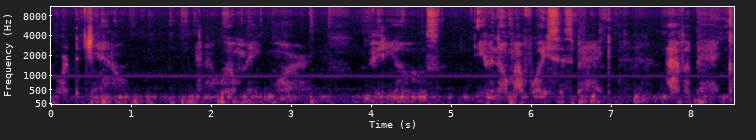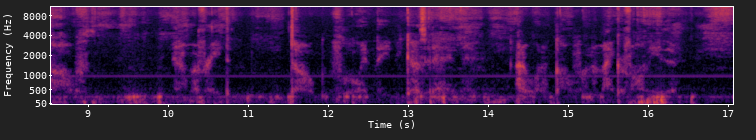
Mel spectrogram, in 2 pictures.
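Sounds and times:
person whispering into microphone: 0:00.0 - 0:17.0.

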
